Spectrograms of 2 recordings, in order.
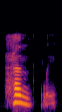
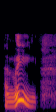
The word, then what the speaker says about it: Henley: I either say Henley or Henley. One is my name and the other is not. I say my name Henley, not Henley. So that's my name.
